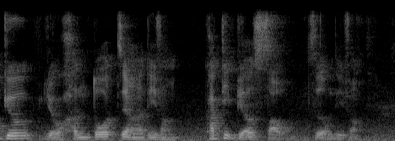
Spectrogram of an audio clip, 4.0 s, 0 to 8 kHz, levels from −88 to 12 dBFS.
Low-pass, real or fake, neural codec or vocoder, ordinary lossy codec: 7.2 kHz; real; none; none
